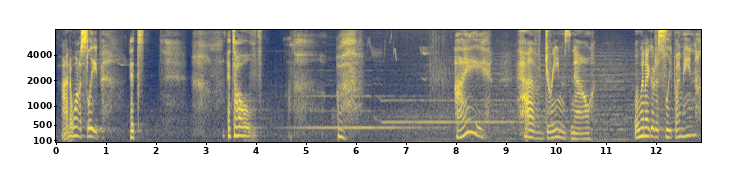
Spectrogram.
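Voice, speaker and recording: An actress playing a tired, uneasy female dwarf in a fantasy game, speaking haltingly. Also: lowish voice, exaggerated voice. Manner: hesitant, halting. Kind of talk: video game dialogue acting.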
